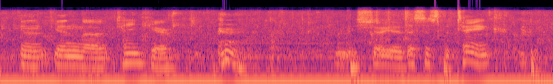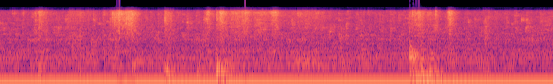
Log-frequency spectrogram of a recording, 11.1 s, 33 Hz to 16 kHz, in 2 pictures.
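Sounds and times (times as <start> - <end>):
water rushing into a tank: 0.0 - 11.0.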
